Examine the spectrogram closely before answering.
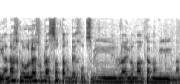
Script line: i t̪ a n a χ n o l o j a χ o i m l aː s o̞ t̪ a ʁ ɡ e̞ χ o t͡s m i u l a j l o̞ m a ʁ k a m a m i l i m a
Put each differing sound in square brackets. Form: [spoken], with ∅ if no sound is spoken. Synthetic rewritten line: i [∅] a n a χ n [u] l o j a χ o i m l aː s o̞ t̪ a ʁ [b] e̞ χ [u] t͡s m i u l a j l o̞ m a ʁ k a m a m i l i m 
